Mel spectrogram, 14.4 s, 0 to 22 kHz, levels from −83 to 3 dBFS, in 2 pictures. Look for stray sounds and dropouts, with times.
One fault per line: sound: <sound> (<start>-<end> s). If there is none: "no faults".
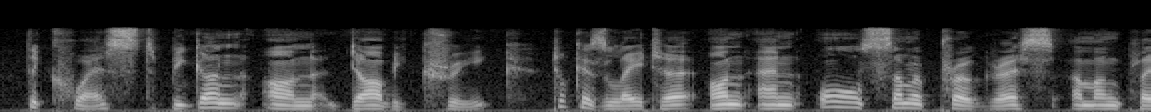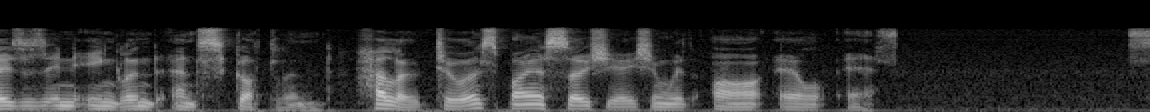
no faults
